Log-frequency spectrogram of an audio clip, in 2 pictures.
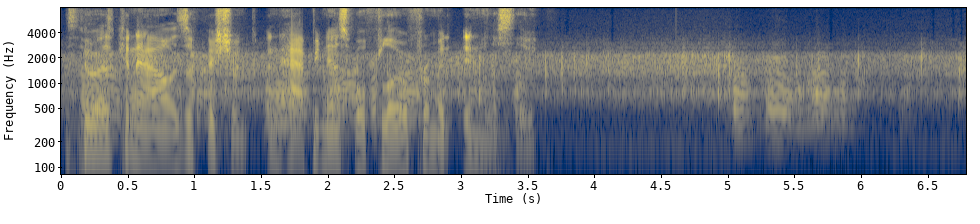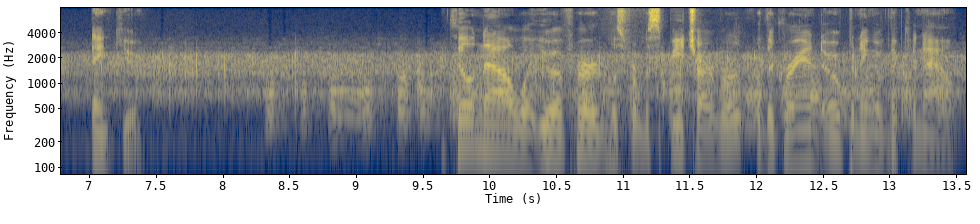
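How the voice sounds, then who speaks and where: A man's voice: medium pitch, close to an everyday voice. Man acting a solemn old-time diplomat, noisy recording. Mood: solemn, confessional. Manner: formal, grandiloquent, measured. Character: solemn 19th-century diplomat and canal developer giving speech. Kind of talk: scripted analog horror monologue.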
